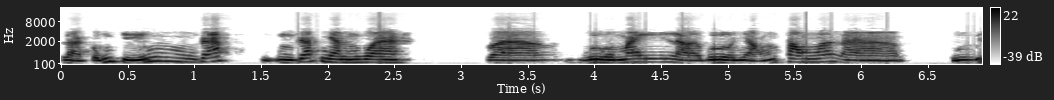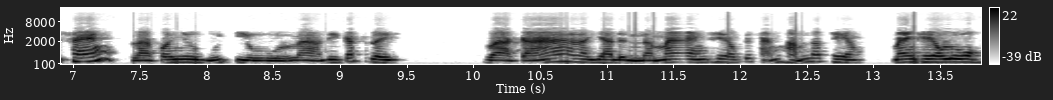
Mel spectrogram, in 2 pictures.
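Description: Here is an ordinary speaking voice from a woman at medium pitch. She talks at a fairly slow pace with lively intonation. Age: 60s. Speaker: nutrition consultant. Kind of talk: testimony.

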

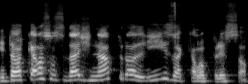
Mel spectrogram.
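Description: Using a raised, projected voice, a man speaks at a very fast pace with a high pitch and lively intonation, in a dry, close sound with no echo. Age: 30s. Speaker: historian. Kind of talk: educational discussion.

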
